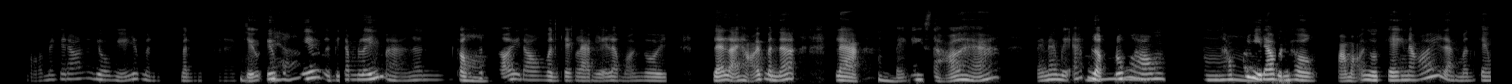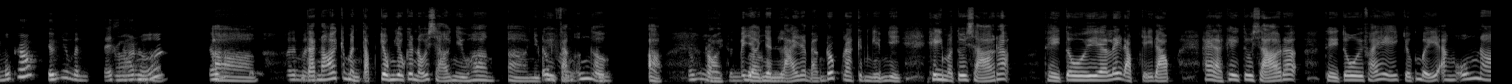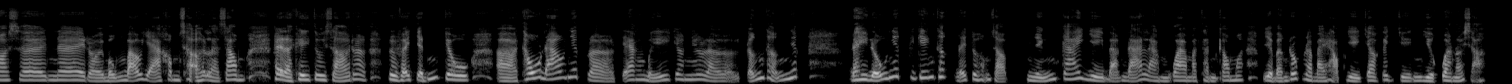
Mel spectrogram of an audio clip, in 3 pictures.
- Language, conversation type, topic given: Vietnamese, podcast, Bạn đã từng vượt qua nỗi sợ của mình như thế nào?
- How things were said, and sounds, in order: tapping; other background noise; laughing while speaking: "sợ"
